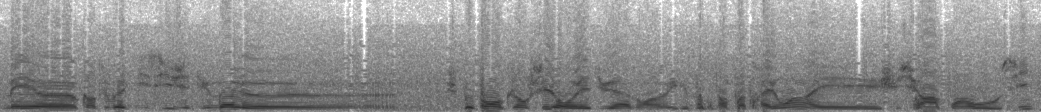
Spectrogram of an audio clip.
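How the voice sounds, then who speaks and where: Man, mid-pitched voice, amateur radio operator, colloquial hesitant talk, radio transmission from a car, noisy background. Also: steady tone, moderate pace. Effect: two-way radio transmission. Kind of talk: casual radio chat between hams. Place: in a car, mobile. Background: radio and vehicle noise.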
